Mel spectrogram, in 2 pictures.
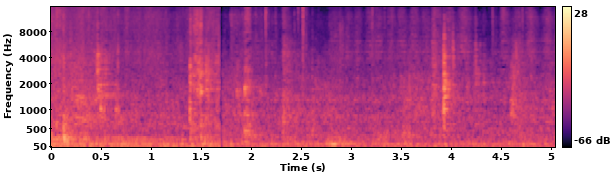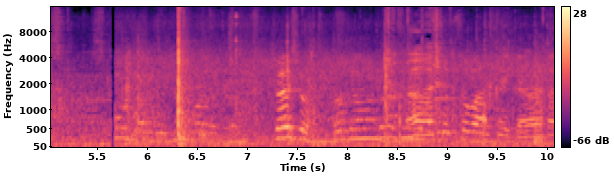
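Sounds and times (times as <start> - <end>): metal pots and utensils clinking: 8.3 - 9.4.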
